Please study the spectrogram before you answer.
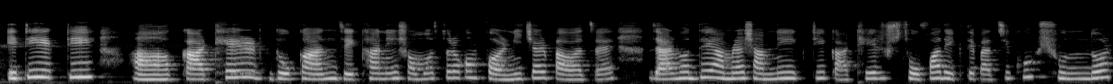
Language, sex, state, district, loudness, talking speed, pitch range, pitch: Bengali, female, West Bengal, Dakshin Dinajpur, -21 LUFS, 120 wpm, 245-295 Hz, 275 Hz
